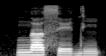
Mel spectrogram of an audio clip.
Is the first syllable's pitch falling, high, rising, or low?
high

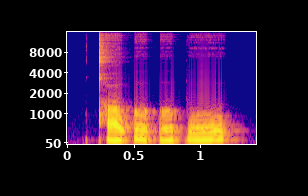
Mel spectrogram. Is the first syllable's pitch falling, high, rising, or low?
rising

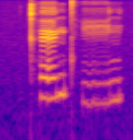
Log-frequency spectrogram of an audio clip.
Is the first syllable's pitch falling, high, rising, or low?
rising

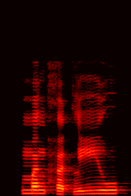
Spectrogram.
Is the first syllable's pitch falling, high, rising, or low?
high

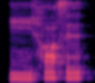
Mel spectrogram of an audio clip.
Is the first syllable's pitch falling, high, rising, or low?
low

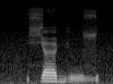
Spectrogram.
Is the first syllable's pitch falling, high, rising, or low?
high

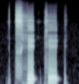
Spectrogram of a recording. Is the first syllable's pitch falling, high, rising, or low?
high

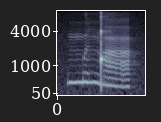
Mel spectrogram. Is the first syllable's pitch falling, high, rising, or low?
high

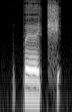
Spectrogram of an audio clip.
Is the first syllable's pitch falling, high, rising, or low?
high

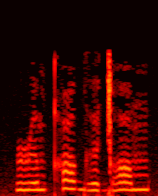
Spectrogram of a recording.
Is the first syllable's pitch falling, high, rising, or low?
low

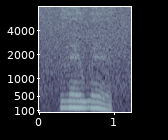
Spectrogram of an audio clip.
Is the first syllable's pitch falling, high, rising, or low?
high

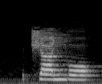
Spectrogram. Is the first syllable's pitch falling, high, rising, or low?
low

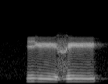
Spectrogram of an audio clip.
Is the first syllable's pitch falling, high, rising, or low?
falling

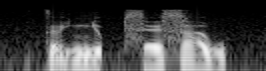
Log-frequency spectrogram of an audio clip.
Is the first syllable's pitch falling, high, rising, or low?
rising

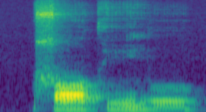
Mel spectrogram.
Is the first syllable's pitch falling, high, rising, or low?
low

